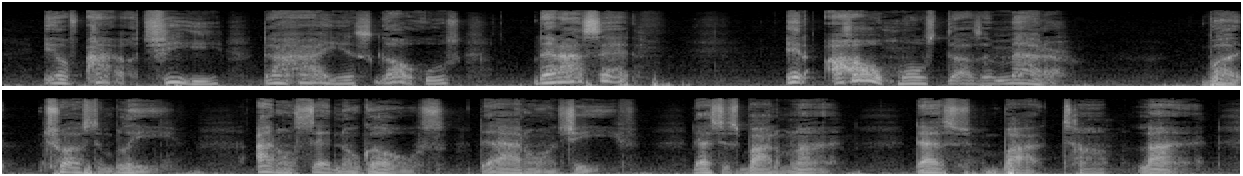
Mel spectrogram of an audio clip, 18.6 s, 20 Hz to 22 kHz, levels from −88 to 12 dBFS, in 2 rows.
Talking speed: 105 wpm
